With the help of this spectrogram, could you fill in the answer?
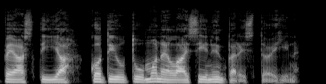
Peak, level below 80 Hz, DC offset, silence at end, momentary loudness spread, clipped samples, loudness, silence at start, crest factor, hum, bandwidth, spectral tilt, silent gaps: -2 dBFS; -56 dBFS; under 0.1%; 0.3 s; 14 LU; under 0.1%; -19 LUFS; 0.05 s; 18 dB; none; 13.5 kHz; -6.5 dB/octave; none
